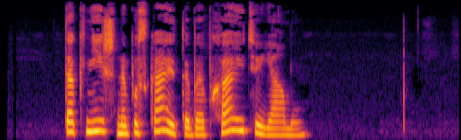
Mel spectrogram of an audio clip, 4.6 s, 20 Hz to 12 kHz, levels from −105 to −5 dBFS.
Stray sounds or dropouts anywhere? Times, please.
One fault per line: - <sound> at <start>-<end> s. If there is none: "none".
none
